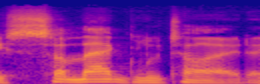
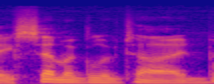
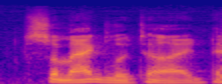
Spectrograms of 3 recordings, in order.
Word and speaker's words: semaglutide: And there's a whole raft now of weight loss and diabetes drugs that contain, and I believe the correct pronunciation these days, they want us to say semaglutide. I used to say semaglutide, but, you know, semaglutide now. Ozempic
